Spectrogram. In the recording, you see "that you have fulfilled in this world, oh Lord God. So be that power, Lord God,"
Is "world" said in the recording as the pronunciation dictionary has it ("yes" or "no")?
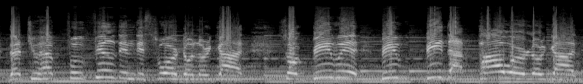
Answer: no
